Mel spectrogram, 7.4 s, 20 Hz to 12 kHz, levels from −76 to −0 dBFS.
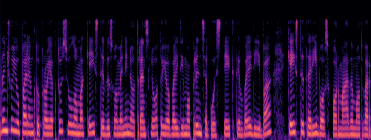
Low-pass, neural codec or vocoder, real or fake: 7.2 kHz; codec, 16 kHz, 4 kbps, X-Codec, HuBERT features, trained on LibriSpeech; fake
